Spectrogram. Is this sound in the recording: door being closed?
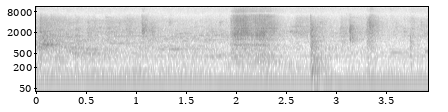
yes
